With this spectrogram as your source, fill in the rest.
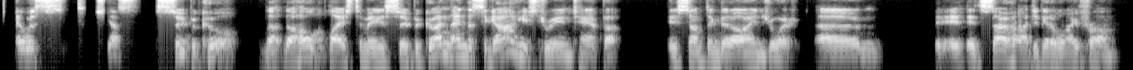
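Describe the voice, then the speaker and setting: A man with an Australian accent, medium in pitch, lively in intonation, very even in loudness, at a moderate pace. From Australia, Brisbane. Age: 60s. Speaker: cigar seller and show host. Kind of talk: casual interview chat.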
